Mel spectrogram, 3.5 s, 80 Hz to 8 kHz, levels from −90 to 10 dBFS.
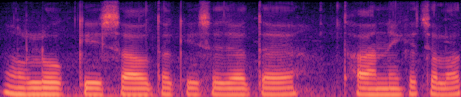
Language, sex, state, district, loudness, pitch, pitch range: Bhojpuri, male, Bihar, Muzaffarpur, -17 LUFS, 140 Hz, 135-145 Hz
